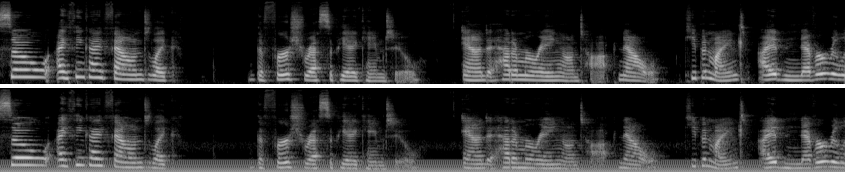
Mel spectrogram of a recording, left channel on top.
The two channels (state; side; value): noise; right; hum, 8 dB below the sound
